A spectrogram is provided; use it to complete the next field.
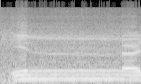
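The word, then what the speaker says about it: إنّ: Pada bacaan inna di sini ada hukum tajwid yaitu gunnah, yaitu cara membacanya adalah kita menahan suara nunnya ya terlebih dahulu sepanjang 2 harakat lebih sedikit ya, kemudian baru kita baca janya. Inna nah tidak boleh atau jangan dilangsungkan gitu ya, jangan inna jahannam, nanti kurang sempurna dalam menahan gunnahnya.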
